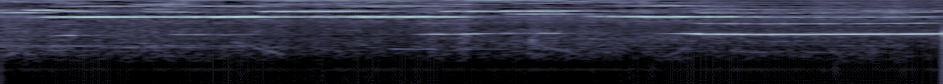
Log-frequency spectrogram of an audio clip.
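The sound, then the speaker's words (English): High, sustained squealing tones from three garbage trucks going down the hills through a neighborhood slide and overlap, wavering in pitch like whale song, over a steady low rumble of rolling wheels on metal; no one talks during the sound. “This is me following a whale / garbage truck through my neighborhood, going down the hills, and it starts doing whale songs to me.”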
